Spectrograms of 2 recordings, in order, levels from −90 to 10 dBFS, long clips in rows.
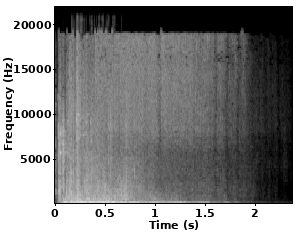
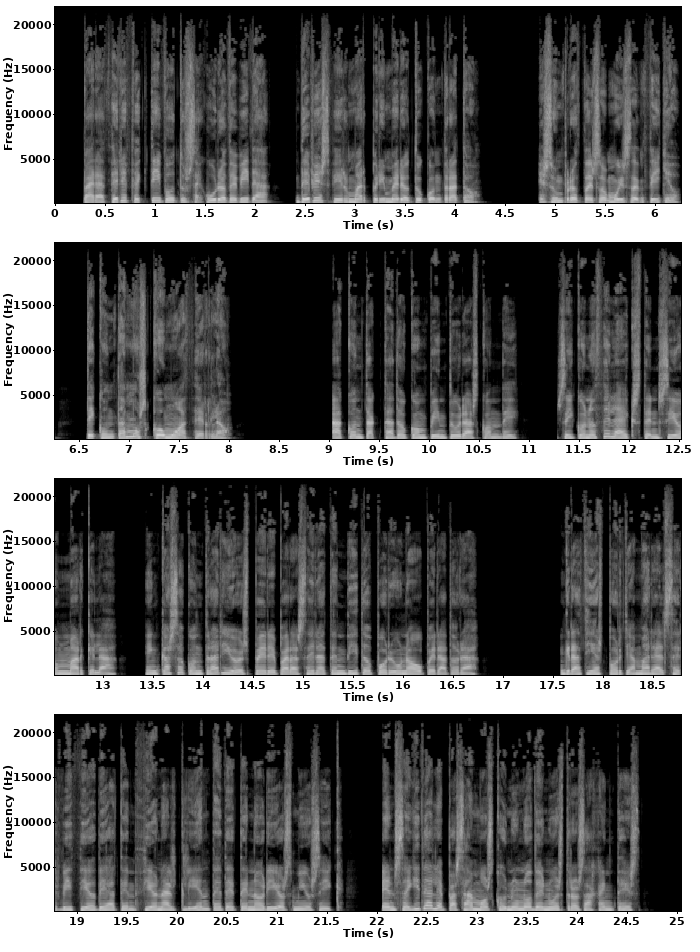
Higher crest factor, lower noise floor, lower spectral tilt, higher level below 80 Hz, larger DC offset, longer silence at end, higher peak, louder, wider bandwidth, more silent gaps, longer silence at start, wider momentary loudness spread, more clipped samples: second, 12 dB vs 20 dB; second, -52 dBFS vs under -90 dBFS; about the same, -4.5 dB/octave vs -4 dB/octave; first, -16 dBFS vs -60 dBFS; neither; first, 0.7 s vs 0.45 s; about the same, 0 dBFS vs 0 dBFS; first, -12 LUFS vs -20 LUFS; about the same, over 20 kHz vs over 20 kHz; second, none vs 2.32-2.38 s, 4.39-4.82 s, 6.48-6.57 s, 8.21-9.02 s, 11.07-11.26 s, 13.28-13.40 s, 16.94-17.56 s, 21.88-22.04 s; second, 0 s vs 0.3 s; first, 20 LU vs 7 LU; first, 0.5% vs under 0.1%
